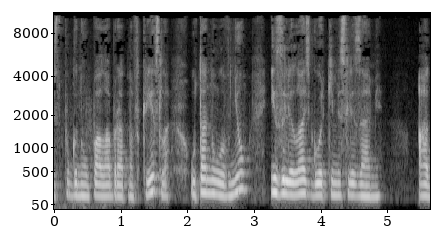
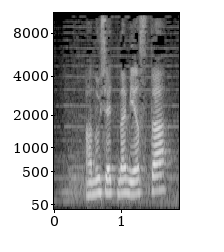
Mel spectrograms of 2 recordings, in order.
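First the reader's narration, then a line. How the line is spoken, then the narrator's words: Barked order. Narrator (Russian): рявкнула на нее Ага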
